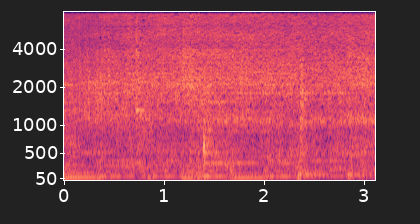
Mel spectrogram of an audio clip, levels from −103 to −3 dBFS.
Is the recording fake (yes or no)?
yes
